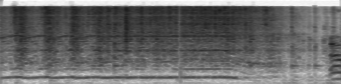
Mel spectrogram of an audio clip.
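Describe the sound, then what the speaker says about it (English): An electric grinder whirs steadily as ashwagandha latte ingredients are ground to powder, a loud continuous motor whine that cuts off near the end before briefly starting again. "Let me just grind a little bit more."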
